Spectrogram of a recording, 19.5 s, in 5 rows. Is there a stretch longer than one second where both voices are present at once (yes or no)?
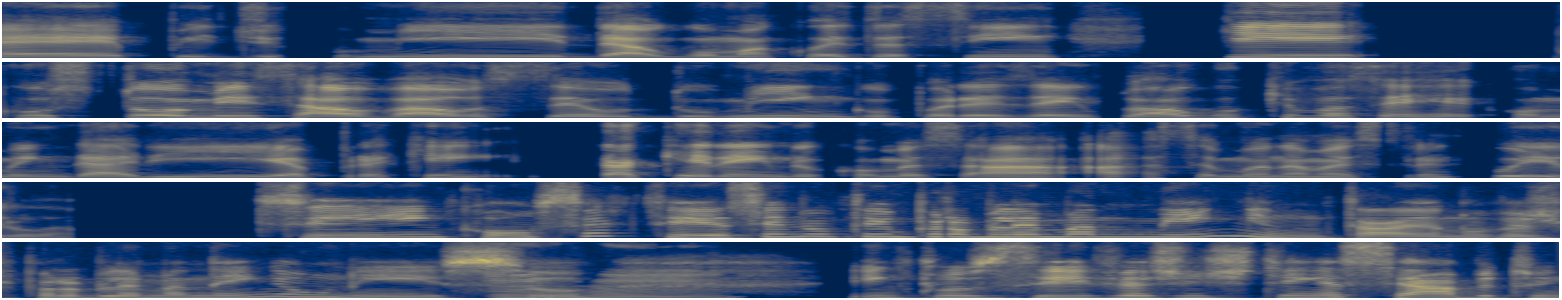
no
